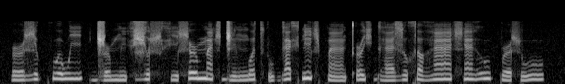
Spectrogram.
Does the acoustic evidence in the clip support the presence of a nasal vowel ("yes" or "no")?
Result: yes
